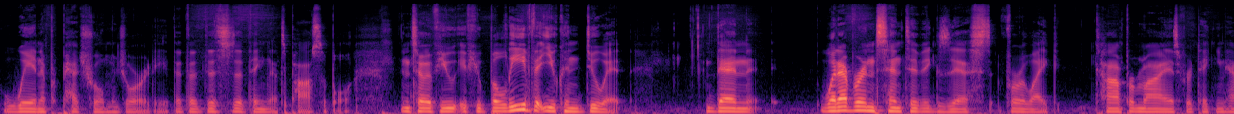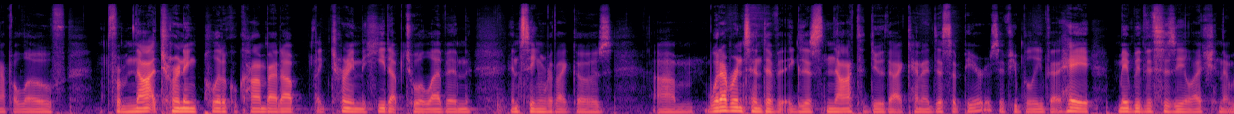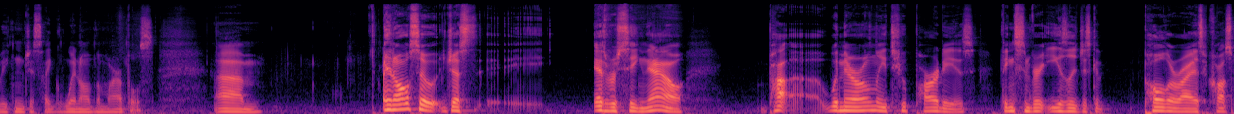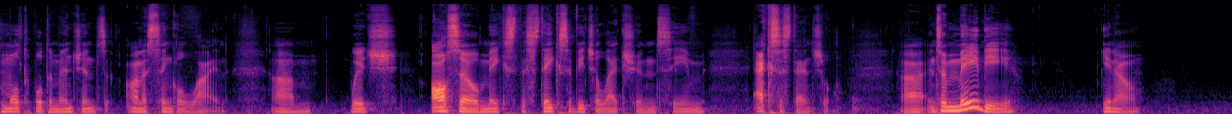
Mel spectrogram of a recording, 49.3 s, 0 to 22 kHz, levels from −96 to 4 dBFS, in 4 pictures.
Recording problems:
uneven, jittery; strongly; from 2 to 41 s

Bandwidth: 18.5 kHz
